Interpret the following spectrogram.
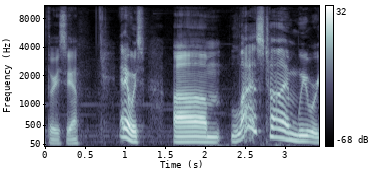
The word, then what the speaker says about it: Thracia: I know some people have pronounced it Thracia, but I pronounce it Thracia.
